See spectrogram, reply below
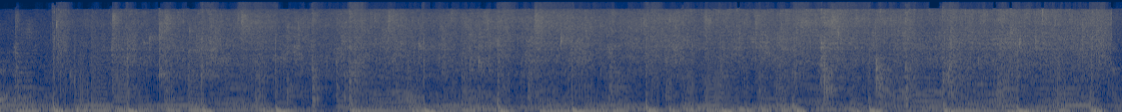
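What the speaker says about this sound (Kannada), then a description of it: "ಈ ರೀತಿ ಬಹಳ ಚಿಕ್ಕದಾಗಿ ಕಟ್ ಮಾಡಿದಂಥ ಎರಡು ಈರುಳ್ಳಿಗಳನ್ನ ಹಾಕಿ ನಾಲ್ಕರಿಂದ ಐದು ನಿಮಿಷಗಳ ಕಾಲ ಈರುಳ್ಳಿನ ಮೀಡಿಯಂ ಫ್ಲೇಮ್ನಲ್ಲೇ ಫ್ರೈ ಮಾಡ್ಕೋಬೇಕಾಗತ್ತೆ" Finely chopped onions frying in a pan on a medium flame for paneer and pea gravy, a dense continuous sizzle with frequent crackles, heard under rhythmic background music.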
